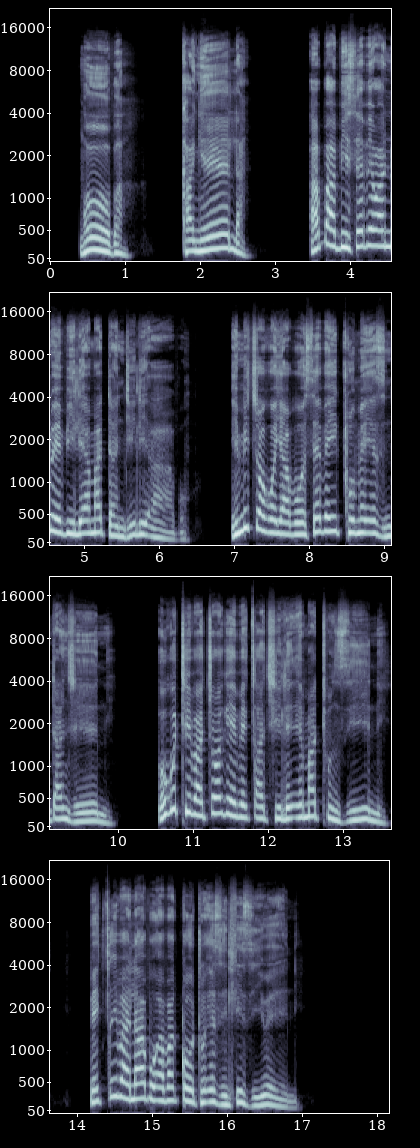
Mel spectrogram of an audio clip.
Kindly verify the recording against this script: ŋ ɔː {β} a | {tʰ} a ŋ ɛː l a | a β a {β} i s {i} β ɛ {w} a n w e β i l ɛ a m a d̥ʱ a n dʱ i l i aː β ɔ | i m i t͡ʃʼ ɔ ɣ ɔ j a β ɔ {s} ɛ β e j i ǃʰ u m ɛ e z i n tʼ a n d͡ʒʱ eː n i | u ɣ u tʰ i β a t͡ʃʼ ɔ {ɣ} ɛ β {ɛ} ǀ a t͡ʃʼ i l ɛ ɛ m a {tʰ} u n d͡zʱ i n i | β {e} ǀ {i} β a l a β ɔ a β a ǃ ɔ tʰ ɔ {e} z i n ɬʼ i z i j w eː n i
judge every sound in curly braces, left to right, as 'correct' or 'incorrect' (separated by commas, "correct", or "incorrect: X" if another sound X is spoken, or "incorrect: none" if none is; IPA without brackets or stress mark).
correct, incorrect: kʰ, correct, incorrect: ɛ, correct, correct, correct, correct, correct, correct, correct, correct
